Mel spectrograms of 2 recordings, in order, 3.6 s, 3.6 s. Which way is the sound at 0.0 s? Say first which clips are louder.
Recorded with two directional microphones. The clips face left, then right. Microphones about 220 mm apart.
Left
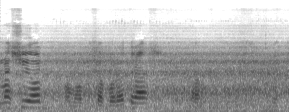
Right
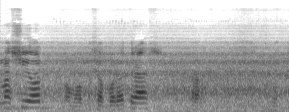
Even; 5° right (ahead or behind).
